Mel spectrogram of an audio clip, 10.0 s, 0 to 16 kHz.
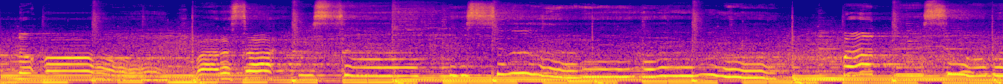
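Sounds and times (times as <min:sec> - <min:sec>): low bass notes: 0:00.0 - 0:10.0
man singing into microphone: 0:00.0 - 0:10.0.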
